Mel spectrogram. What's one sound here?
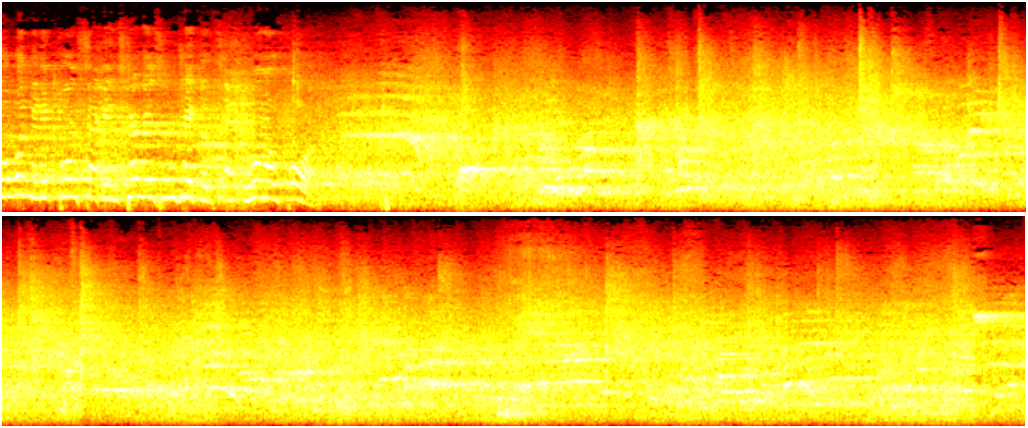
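A crowd of spectators chatters and cheers in an echoing rink.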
